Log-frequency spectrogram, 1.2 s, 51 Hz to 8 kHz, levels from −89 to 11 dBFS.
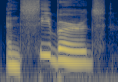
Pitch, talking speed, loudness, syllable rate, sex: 185 Hz, 150 wpm, -17 LUFS, 3.1 syllables/s, male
